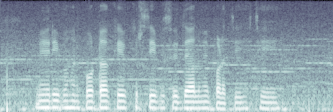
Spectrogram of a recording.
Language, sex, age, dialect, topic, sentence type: Hindi, male, 18-24, Awadhi Bundeli, agriculture, statement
